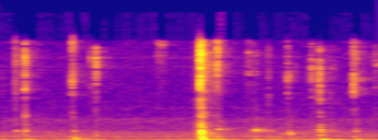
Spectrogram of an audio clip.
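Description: Quiet, close typing of an SQL query on a computer keyboard: light, irregular key clicks with one sharper tap midway and no talk.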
